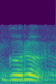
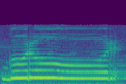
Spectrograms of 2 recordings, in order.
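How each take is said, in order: First: The second vowel is short. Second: The second vowel is long. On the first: The speaker calls it right. "ಗು ಮತ್ತೆ ರು ಎರಡು ಹ್ರಸ್ವ" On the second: The speaker calls it wrong. "ಈ ರೀತಿ ಇಲ್ಲ"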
